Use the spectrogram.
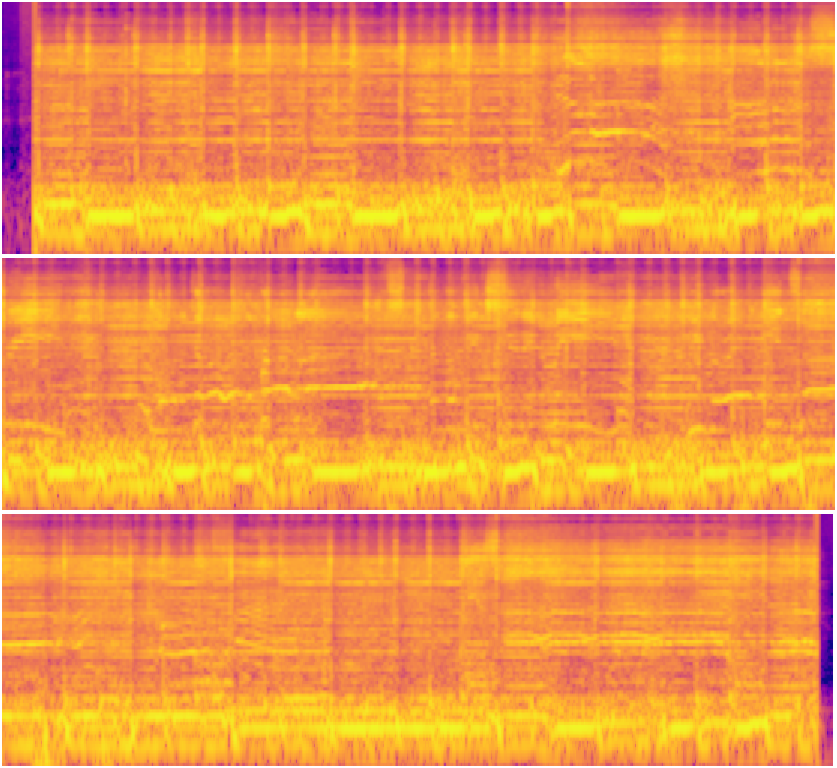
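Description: A rock song plays steadily and loudly throughout, with a driving bass-heavy band sound and melodic vocal lines riding on top, filling the whole stretch without pauses.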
